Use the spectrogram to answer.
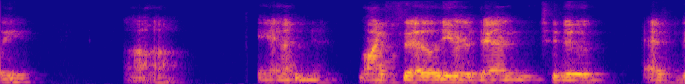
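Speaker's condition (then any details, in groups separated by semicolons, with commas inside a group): Parkinson's disease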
